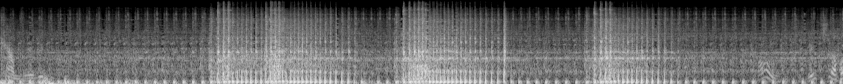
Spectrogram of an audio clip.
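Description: A new Royal Enfield Classic 350 motorcycle idles close by with a steady single-cylinder thump, its engine swelling three times in brief throttle blips before settling back to idle.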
